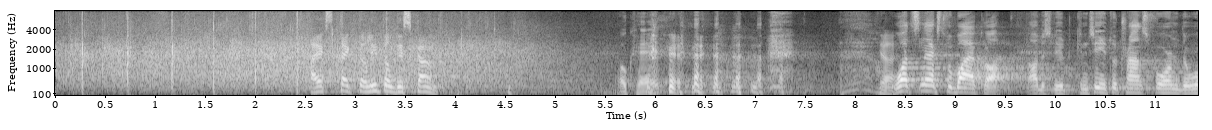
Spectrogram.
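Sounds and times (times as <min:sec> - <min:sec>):
business conference audience applauding: 0:00.0 - 0:05.2
sharp loud claps: 0:00.0 - 0:05.2
speech: 0:02.6 - 0:04.6, 0:05.6 - 0:07.5, 0:08.2 - 0:11.4
laughter: 0:05.8 - 0:07.6.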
